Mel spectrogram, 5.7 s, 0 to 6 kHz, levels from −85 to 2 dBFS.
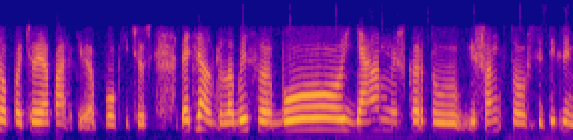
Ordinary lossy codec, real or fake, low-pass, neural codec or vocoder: Opus, 64 kbps; real; 5.4 kHz; none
